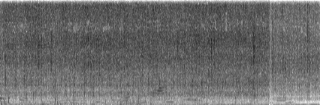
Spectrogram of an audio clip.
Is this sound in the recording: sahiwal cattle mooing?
no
